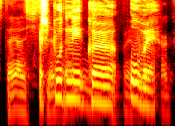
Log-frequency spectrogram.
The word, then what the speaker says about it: Sputnik V: Él lo pronuncia, y por ende yo también, como Sputnik V. V como en Victoria.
